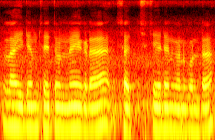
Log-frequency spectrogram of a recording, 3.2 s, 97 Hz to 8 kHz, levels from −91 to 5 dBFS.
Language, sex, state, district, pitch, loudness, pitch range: Telugu, male, Andhra Pradesh, Sri Satya Sai, 140 Hz, -15 LUFS, 135-145 Hz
